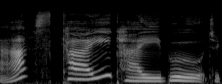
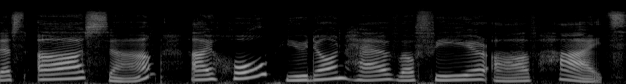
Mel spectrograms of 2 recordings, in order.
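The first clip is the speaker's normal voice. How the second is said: very slow, careful, word-by-word reading aloud. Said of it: "느린 속도 발음 듣고 천천히 따라해".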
